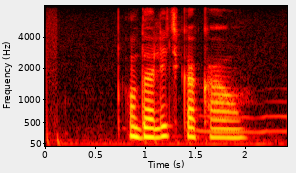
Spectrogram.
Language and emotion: Russian, neutral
